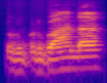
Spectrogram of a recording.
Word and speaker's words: Rwanda: Wanda, but I usually say Wakanda because it rhymes the same as Wakanda and the vision, the mission, it's like, you know, we're pushing how turn into Wakanda.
